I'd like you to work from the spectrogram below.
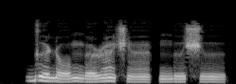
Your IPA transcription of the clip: ɡ ɯ˥˨ ɳ o˨˩˦ ŋ ɵ˨˩˦ ɭ ə̃˧˥˧ ʃ ə̃˨˩ | ŋ ɯ˨˩˦ ʃ ɯ˨˩

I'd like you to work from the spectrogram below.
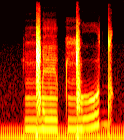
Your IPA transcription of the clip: ŋ͡ǁ eː p ŋ͡ǀ u d

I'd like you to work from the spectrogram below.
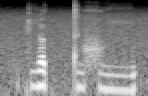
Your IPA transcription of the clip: k i̤ ə̯ tː i̤ xʷ i̤

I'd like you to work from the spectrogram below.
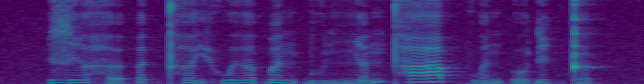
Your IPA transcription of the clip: z i˨˦ ə̯ h ə̰ː˧˨ ʔ ə˦˥ t̚ t̪ʰ ə˨˦ j h w ɨ˨˦ ə̯ ɓ ə˧ n ɓ ṳ˨˩ n ɲ ə̰˧˥ n t̪ʰ aː˦˥ p̚ k w ə˧˩ n ʔ ṵ˧˥ ɗ i˦˥ k̚ t̪ ə˨˩ p̚

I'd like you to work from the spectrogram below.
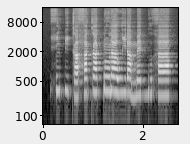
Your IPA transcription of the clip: h ĩ˦ k͡p i˦˨ k a˨˦ h a˦ k a˦ k͡p ɔ̃˦ ɾ a˦ w i˦ ɾ a˦˨ m ɛ˧ ɡ͡b u˦ h a˦

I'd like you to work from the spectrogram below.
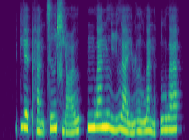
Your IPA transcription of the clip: p j ɛ˥˩ pʰ a˨˩ n t͡s ɹ̩˥ ɕ j ɑ˧˥ ʊ̯ | n̪ w a˥ n l i˧˥ l a˨˩ ɪ̯ ɻ ɤ˥˧ l w a˥˩ n | l w ä˥

